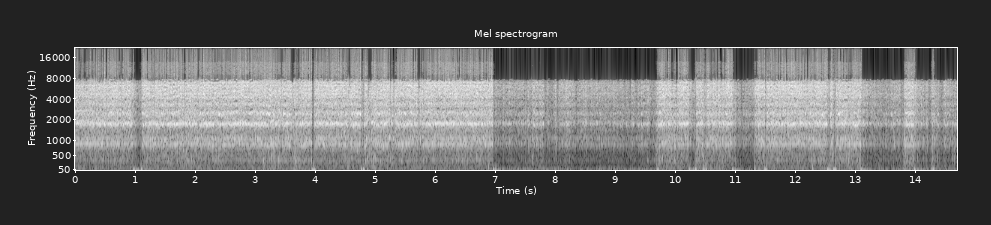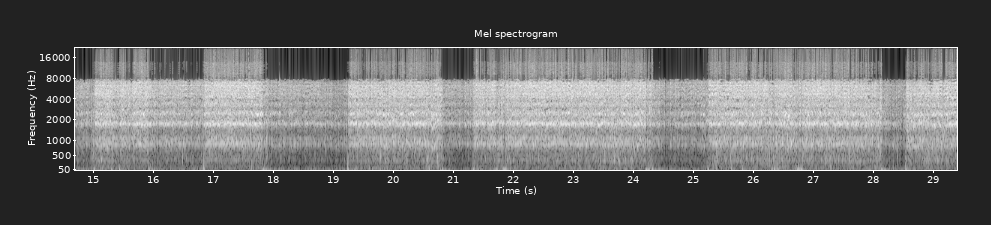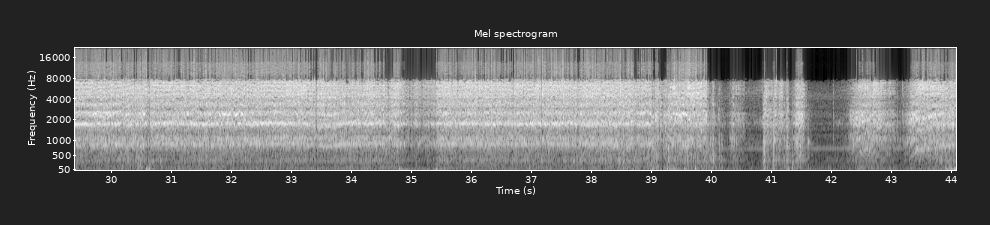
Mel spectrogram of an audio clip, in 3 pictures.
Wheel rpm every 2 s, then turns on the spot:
230, 230, 230, 230, 230, 230, 230, 240, 230, 230, 230, 230, 230, 230, 220, 220, 220, 230, 230, 160, 30, 130.
none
